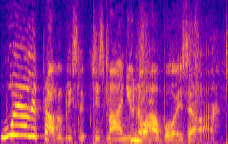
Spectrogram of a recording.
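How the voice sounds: In a put-on character voice, a woman speaks at a moderate pace with a fairly low pitch, very wide pitch swings and a bright, sharp tone over faint background noise.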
